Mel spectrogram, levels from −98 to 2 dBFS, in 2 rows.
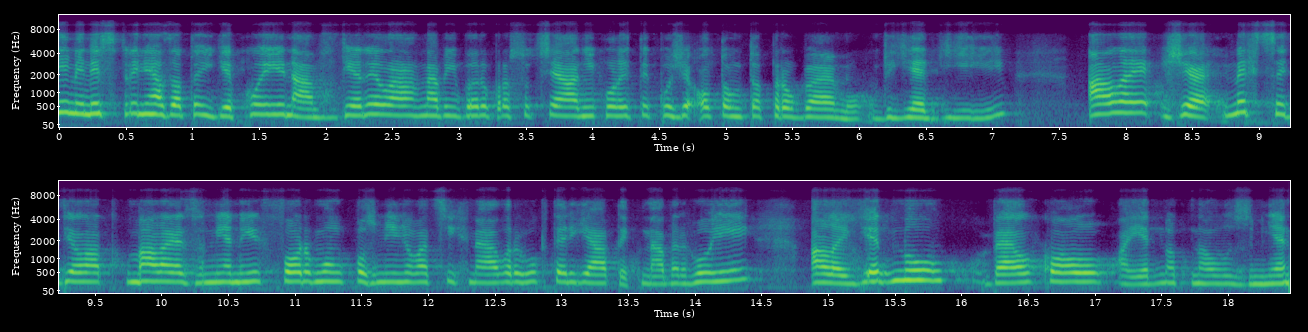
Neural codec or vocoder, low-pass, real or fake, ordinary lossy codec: codec, 16 kHz, 1 kbps, FunCodec, trained on LibriTTS, 50 frames a second; 7.2 kHz; fake; Opus, 24 kbps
